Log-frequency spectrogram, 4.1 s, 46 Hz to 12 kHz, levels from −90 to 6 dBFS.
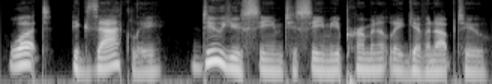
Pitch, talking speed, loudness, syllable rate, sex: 125 Hz, 145 wpm, -21 LUFS, 5.0 syllables/s, male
